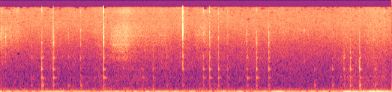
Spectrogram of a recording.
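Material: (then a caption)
Wood. Long painted nails tap on the underside of a large, hollow carved wooden bowl. The taps come as quick, uneven clicks, each with a short hollow ring, over a steady low rumble.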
